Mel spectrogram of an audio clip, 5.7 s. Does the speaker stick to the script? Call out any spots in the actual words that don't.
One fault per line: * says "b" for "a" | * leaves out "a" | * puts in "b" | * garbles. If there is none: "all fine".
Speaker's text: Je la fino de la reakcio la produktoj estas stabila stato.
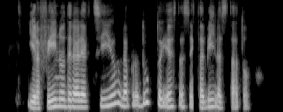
all fine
